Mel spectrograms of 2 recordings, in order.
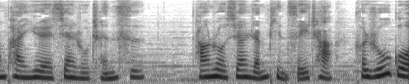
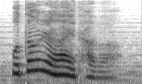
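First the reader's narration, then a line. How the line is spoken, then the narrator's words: Sneering laugh. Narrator (Chinese): 唐若萱嗤笑道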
